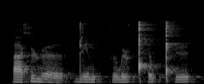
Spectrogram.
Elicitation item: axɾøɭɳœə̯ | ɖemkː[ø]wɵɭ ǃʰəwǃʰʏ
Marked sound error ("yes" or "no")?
yes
